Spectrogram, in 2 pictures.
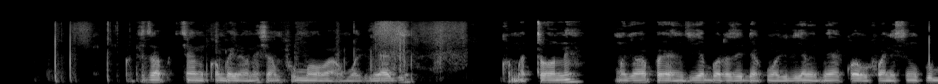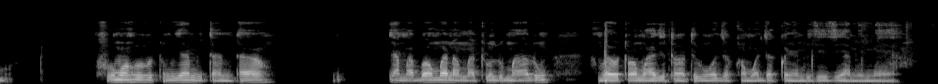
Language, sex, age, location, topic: Swahili, male, 18-24, Nairobi, agriculture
